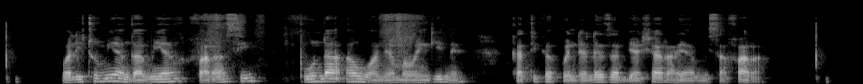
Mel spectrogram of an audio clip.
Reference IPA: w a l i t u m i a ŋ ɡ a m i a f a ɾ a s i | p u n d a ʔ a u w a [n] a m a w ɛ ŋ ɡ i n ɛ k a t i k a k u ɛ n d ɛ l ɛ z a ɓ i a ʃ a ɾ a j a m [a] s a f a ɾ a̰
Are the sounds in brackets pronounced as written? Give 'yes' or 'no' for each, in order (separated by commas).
no, no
